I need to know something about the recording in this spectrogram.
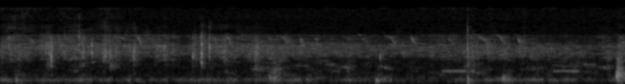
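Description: Farmyard poultry: scattered short chirps and clucks, including two brief held calls near the end. Light knocks and rustles of handled grass come between them.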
